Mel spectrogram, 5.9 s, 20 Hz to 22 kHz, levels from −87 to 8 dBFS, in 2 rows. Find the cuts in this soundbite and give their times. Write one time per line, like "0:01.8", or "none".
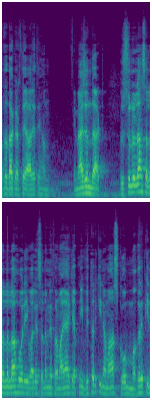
0:02.4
